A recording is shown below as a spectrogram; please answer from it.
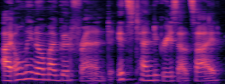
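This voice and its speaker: Woman, medium pitch, informal podcast-style chat, irreverent, joking co-host. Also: fairly even intonation, normal speed, gravelly. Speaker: podfic co-creator and host. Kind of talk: casual chat endnotes.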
